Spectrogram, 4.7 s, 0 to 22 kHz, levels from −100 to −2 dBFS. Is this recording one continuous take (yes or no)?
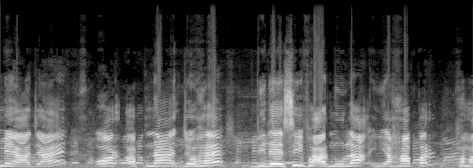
yes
